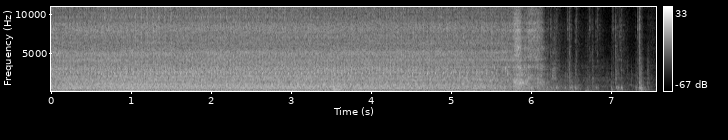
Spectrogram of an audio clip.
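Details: 1974 Ford F100 4x4 V8, long parked, restarted after wiring rigged up: even, steady idle with regular beat, no knocks or stumbles until switched off; running healthy.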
